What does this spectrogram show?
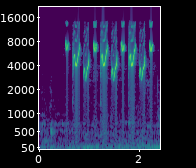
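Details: A cinereous tit repeats its bright phrase three times in quick succession, a sharp high note leading into two downslurred whistles, in near silence; recorded for training other songbirds.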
